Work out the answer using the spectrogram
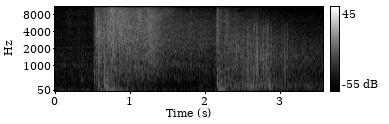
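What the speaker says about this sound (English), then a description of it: "I do like fireworks." Two sharp fireworks blasts burst in God of War: Ragnarok, each a sudden loud crack followed by a crackling, fading rumble, spaced about a second and a half apart.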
